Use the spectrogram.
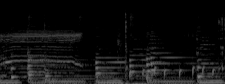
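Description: Sheep in the Terracards video game bleat in quick, wavering cries, several calls in close succession, clear and upfront with no one talking over them.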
